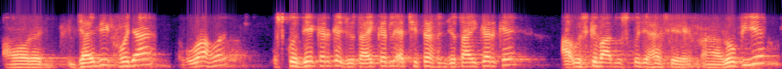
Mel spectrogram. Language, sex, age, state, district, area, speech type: Hindi, male, 60+, Bihar, Samastipur, rural, conversation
